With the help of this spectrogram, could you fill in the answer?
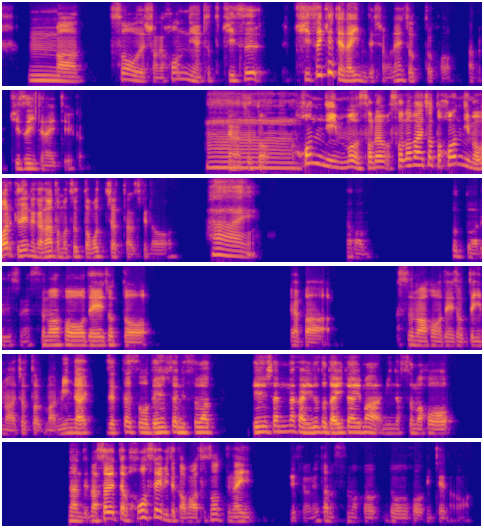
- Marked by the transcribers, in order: unintelligible speech
- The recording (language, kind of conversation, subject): Japanese, podcast, 電車内でのスマホの利用マナーで、あなたが気になることは何ですか？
